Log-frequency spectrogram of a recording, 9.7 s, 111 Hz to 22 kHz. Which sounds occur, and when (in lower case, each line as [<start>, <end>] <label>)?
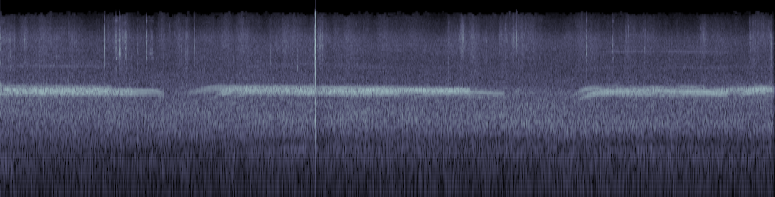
[0.00, 2.11] frog
[0.00, 9.65] rustle
[0.00, 9.65] wind
[2.40, 6.33] frog
[3.94, 4.14] tick
[7.11, 9.65] frog
[7.33, 7.45] tick
[7.63, 7.75] tick
[8.06, 8.17] tick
